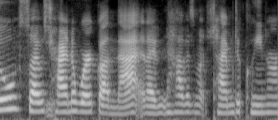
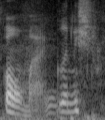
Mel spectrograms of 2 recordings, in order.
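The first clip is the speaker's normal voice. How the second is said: granny voice; 10 dB quieter than usual. Real, not acted. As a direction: slip into a granny exclamation. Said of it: "Why did your granny voice come out?".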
